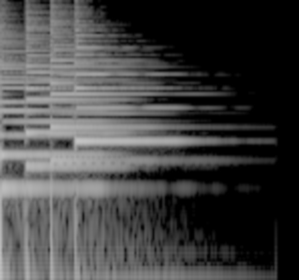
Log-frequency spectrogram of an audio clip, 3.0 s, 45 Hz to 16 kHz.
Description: Eb 7th Suspended 4th Sharp 5th Eb, Guitar Standard; arpeggiated; chord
